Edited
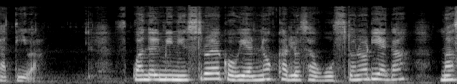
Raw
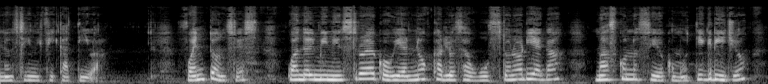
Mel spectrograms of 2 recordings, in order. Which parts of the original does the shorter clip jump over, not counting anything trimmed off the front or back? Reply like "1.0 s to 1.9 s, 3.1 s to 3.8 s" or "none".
1.9 s to 2.8 s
